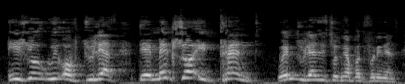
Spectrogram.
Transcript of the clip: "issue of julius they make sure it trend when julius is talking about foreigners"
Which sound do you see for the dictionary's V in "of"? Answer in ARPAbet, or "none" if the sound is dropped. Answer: F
